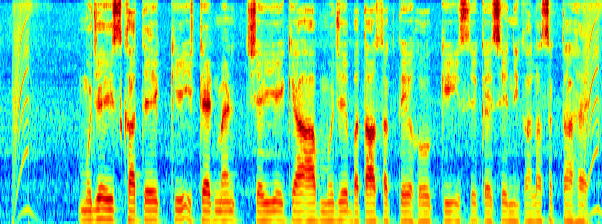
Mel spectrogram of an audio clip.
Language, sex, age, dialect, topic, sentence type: Hindi, male, 25-30, Garhwali, banking, question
